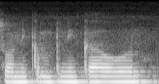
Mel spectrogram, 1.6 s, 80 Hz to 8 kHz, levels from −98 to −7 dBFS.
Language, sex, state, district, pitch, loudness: Hindi, male, Jharkhand, Deoghar, 140 Hz, -15 LUFS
